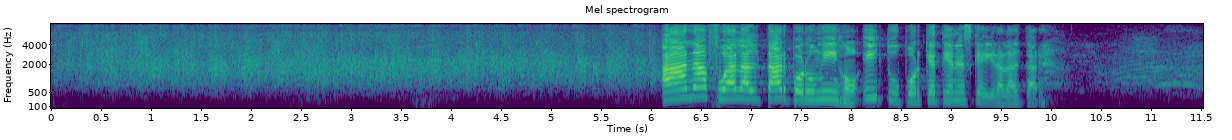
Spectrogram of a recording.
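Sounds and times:
audience applause: 0:00.0 - 0:06.2
speech: 0:06.1 - 0:10.1.

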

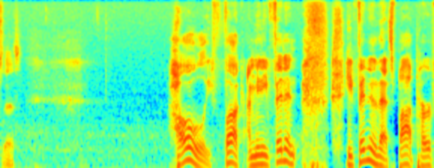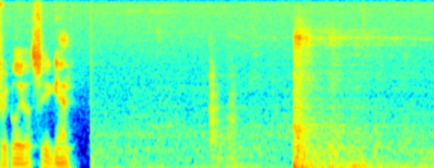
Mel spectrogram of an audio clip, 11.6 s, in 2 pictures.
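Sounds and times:
speech: 0:00.0 - 0:00.6, 0:02.3 - 0:06.8
car crash impact: 0:08.6 - 0:11.5.

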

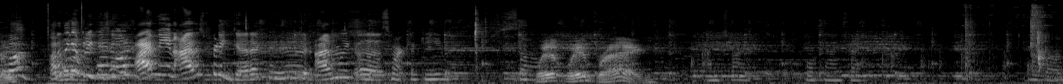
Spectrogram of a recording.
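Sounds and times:
speech: 0:00.1 - 0:08.8
keys being dropped: 0:09.6 - 0:10.6.

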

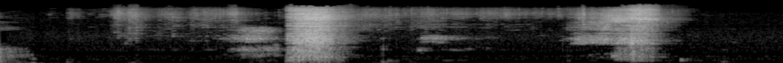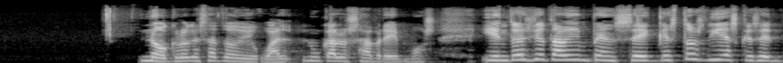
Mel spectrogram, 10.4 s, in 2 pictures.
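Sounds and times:
nose blowing: 0:01.9 - 0:02.5, 0:03.8 - 0:04.6
speech: 0:06.2 - 0:10.4.

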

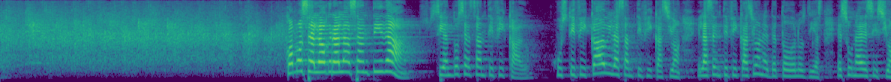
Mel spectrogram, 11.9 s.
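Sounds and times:
audience applause: 0:00.0 - 0:03.8
speech: 0:03.8 - 0:11.8.

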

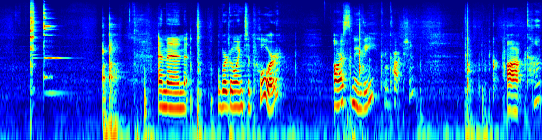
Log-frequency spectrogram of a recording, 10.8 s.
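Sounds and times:
drinking glasses clinking together as they're handled: 0:00.6 - 0:01.6
speech: 0:03.2 - 0:05.7, 0:06.7 - 0:08.4, 0:10.1 - 0:10.8.

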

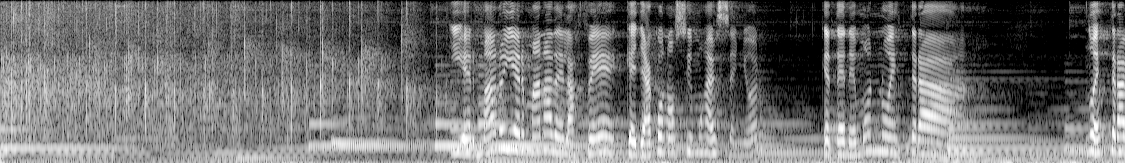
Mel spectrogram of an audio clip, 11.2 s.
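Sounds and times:
audience applauding loudly: 0:00.0 - 0:04.5
speech: 0:04.6 - 0:09.8, 0:10.9 - 0:11.2.

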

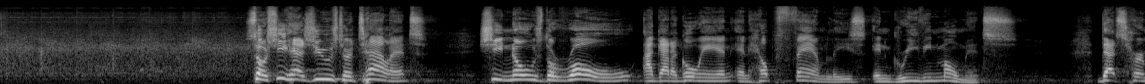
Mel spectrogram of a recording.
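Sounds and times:
audience applauding: 0:00.0 - 0:02.8
speech: 0:02.5 - 0:10.2, 0:11.0 - 0:11.4.

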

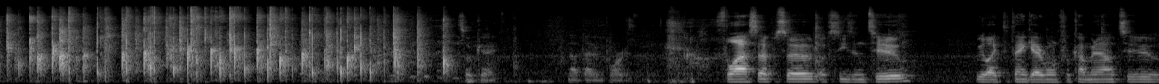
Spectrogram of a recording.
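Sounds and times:
applause, hands clapping: 0:00.0 - 0:04.6
speech: 0:04.8 - 0:05.1, 0:05.7 - 0:09.2, 0:09.8 - 0:11.5.

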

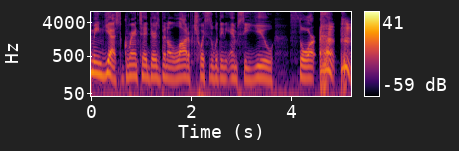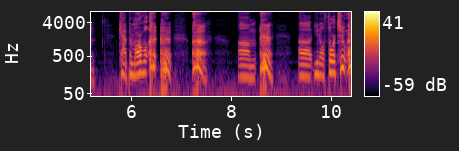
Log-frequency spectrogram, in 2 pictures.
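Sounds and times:
speech: 0:00.0 - 0:10.3
throat clearing from something stuck in the throat: 0:04.6 - 0:05.4, 0:06.4 - 0:07.6, 0:08.6 - 0:08.9.

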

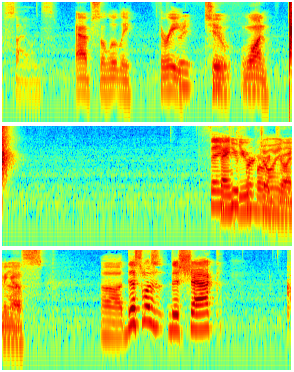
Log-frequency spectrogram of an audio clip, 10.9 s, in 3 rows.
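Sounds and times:
speech: 0:00.2 - 0:03.4, 0:06.2 - 0:07.8, 0:08.5 - 0:10.0
people clapping: 0:03.6 - 0:03.8.

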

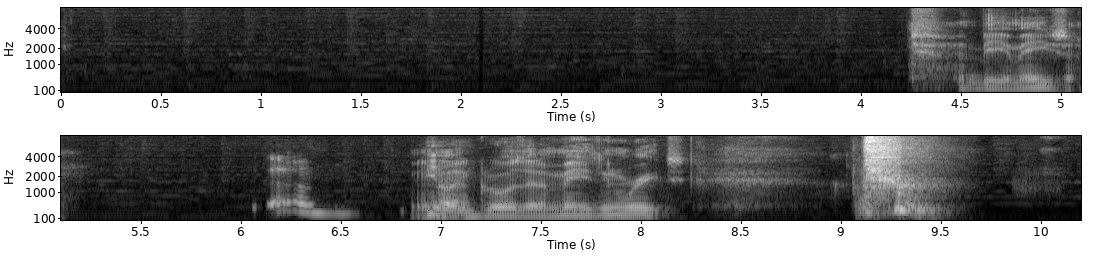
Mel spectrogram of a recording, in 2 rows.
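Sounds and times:
speech: 0:04.5 - 0:05.2, 0:06.3 - 0:09.6
loud sneeze: 0:09.0 - 0:09.7.

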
